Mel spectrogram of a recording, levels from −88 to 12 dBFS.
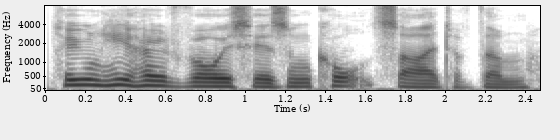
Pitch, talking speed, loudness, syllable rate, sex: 140 Hz, 220 wpm, -15 LUFS, 4.3 syllables/s, male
